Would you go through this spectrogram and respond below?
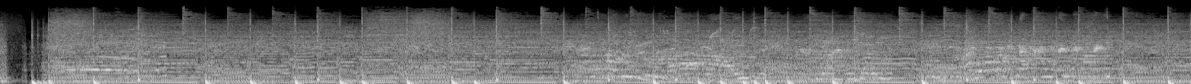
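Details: Loud rock music with heavy drums and distorted guitar fills the whole recording, with no animal sound audible.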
